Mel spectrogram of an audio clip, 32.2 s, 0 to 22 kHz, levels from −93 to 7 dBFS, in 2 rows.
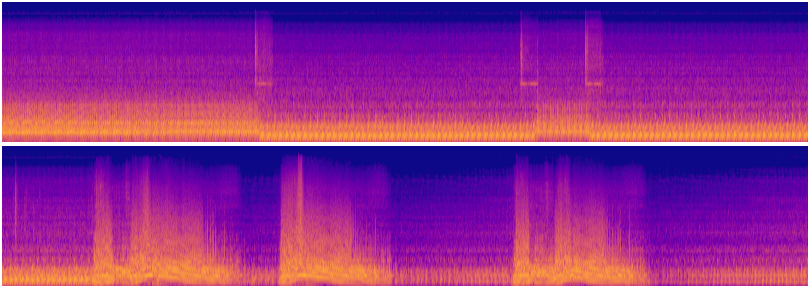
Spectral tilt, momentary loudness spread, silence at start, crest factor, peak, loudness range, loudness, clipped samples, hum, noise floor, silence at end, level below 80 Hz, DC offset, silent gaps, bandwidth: -8 dB/octave; 16 LU; 0 s; 14 dB; -2 dBFS; 5 LU; -18 LUFS; under 0.1%; none; -40 dBFS; 0 s; -50 dBFS; under 0.1%; none; 11.5 kHz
